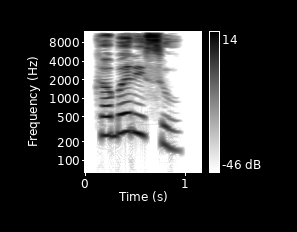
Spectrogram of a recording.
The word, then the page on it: ಘಾಬರಿಸು: ghābarisu; Kannada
